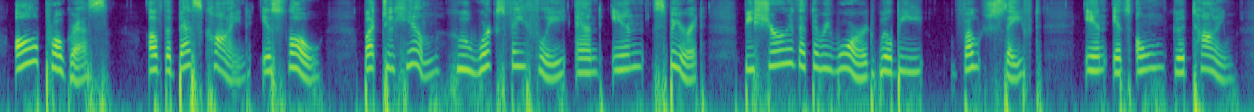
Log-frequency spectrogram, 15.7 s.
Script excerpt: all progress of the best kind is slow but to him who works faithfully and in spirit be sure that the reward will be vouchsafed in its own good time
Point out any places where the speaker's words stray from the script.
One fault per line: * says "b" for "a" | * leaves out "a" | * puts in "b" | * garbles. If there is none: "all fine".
all fine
